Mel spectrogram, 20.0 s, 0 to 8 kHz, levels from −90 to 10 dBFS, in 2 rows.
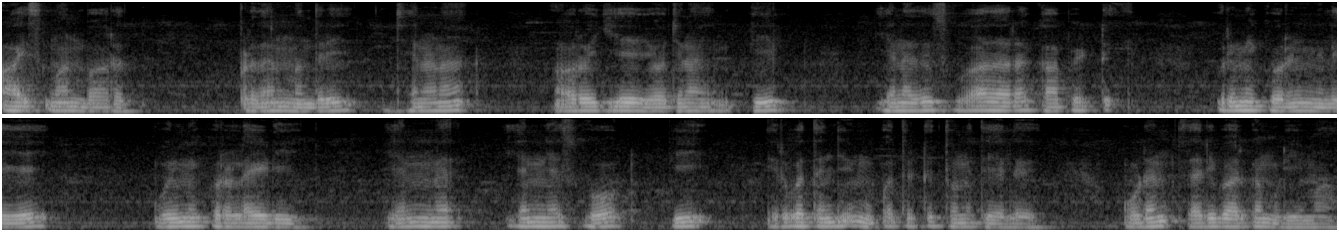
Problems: low volume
